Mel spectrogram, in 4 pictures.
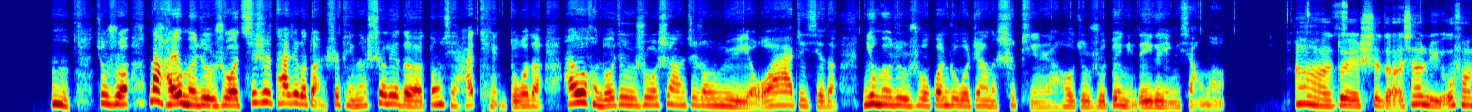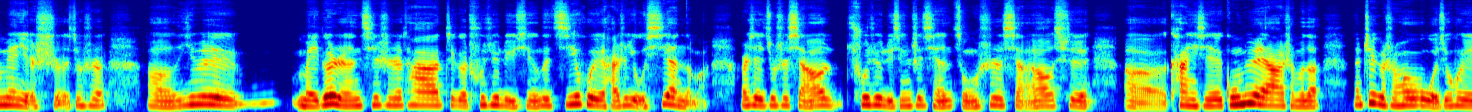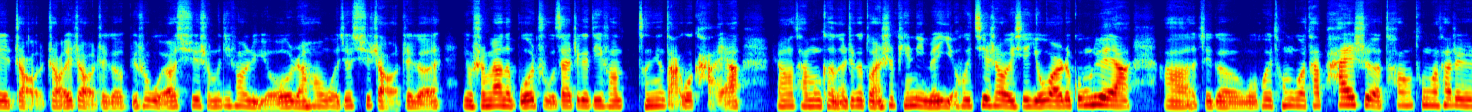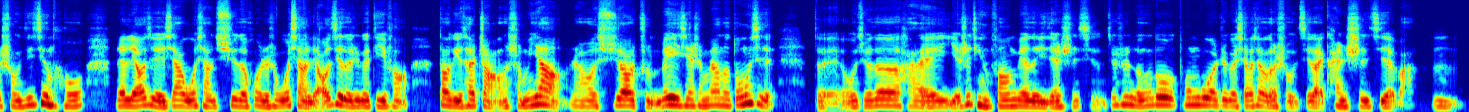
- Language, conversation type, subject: Chinese, podcast, 短视频是否改变了人们的注意力，你怎么看？
- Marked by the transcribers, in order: other background noise; "他" said as "通"; "能够" said as "能豆"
